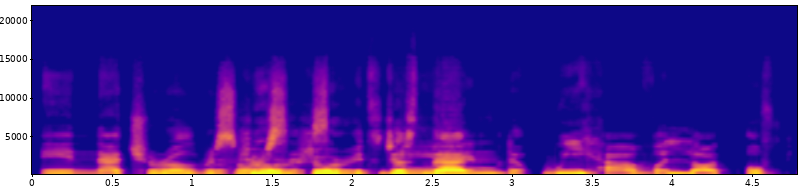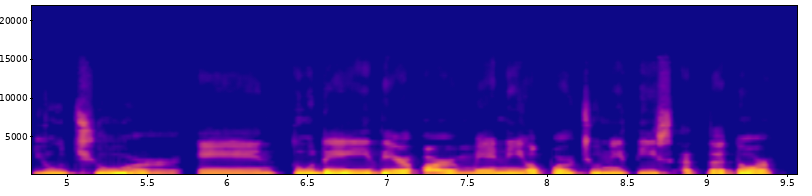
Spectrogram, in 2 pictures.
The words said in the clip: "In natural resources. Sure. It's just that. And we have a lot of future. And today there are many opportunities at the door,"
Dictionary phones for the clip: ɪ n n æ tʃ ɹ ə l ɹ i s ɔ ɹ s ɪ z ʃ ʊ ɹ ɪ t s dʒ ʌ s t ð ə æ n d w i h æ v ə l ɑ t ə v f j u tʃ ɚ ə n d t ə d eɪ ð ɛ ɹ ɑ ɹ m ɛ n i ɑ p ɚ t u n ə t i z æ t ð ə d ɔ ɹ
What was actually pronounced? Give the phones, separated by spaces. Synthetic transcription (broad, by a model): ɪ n n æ tʃ ɹ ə l ɹ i s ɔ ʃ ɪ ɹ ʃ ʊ ɹ ɪ t s dʒ ʌ s t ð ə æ n d w i h æ v ə l ɑ t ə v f j u tʃ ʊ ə n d t ə d eɪ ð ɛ ɹ ɑ ɹ m ɛ n i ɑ p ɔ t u n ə t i s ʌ t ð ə d ɔ ɹ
